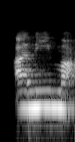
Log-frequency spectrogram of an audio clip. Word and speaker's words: Anima: Anima. Yes, Anima is right pronunciation.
